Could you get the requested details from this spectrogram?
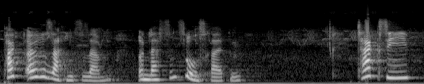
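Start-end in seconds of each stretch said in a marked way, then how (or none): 3.6-4.1 raised hailing call. Acted. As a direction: hail the cab across the street. Hailing a taxi.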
